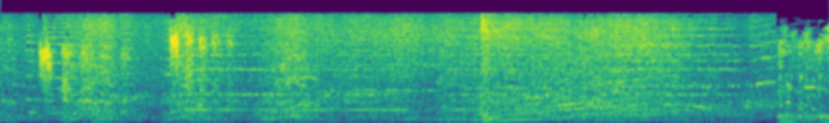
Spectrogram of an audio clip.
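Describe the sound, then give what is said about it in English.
Several car engines rev loudly and accelerate, their pitch climbing in repeated sweeps as they roar past one after another, filling the whole stretch with a steady mechanical growl. “Ironhide, Mirage, Sunstreaker, Sideswipe, Autobots, start your engines.”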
